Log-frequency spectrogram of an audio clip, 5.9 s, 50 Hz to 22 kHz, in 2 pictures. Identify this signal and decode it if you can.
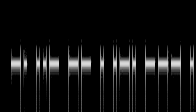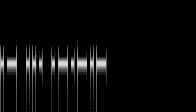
Morse code, heard as a keyed tone, about 25 wpm, 700 Hz. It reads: NUMEROUS.
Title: Sentences from Top 1400 Words 25wpm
